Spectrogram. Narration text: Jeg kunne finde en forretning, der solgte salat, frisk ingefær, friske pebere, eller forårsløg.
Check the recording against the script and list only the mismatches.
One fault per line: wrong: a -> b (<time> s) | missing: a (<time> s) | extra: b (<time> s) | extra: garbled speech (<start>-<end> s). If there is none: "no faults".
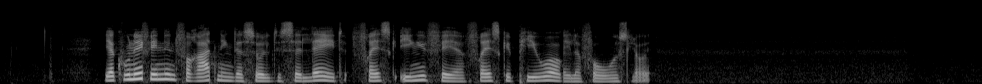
no faults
